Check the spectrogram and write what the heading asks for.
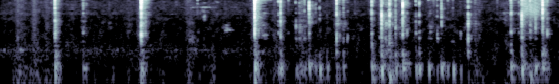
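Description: Computer keyboard typing: faint, irregular keystrokes with short pauses between them.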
